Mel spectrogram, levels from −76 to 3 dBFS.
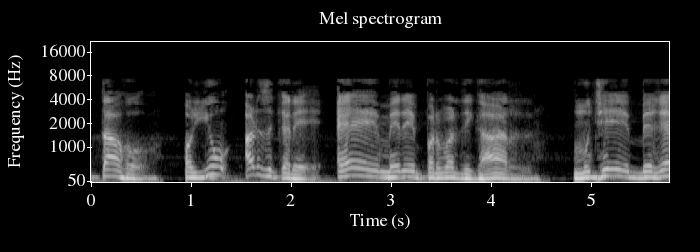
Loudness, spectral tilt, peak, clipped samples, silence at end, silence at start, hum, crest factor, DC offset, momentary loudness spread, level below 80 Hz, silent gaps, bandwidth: -20 LUFS; -6.5 dB/octave; -4 dBFS; under 0.1%; 0 s; 0 s; none; 16 dB; under 0.1%; 7 LU; -44 dBFS; none; 7.6 kHz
